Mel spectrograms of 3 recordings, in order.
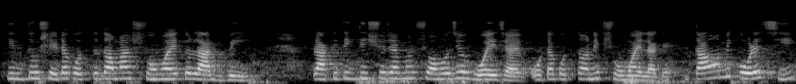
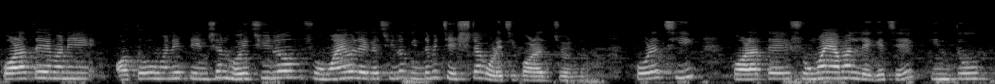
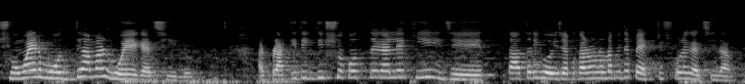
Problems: none marked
